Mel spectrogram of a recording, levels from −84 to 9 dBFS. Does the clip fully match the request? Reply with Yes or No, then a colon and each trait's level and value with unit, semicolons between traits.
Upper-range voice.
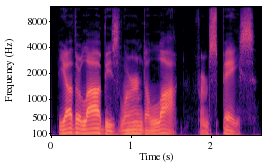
No: very low, 95 Hz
